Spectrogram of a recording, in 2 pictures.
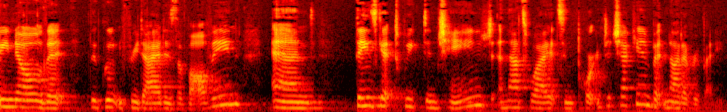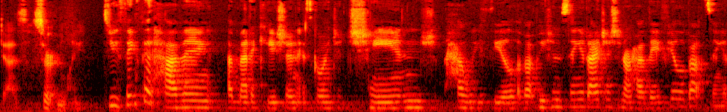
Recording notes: Live from Digestive Disease Week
